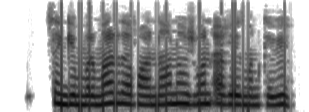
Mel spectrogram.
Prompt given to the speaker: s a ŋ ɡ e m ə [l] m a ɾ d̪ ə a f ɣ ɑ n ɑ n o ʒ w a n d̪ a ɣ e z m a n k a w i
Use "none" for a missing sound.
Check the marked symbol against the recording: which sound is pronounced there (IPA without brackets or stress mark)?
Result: ɾ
